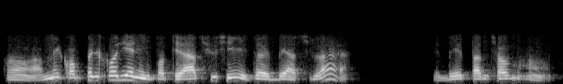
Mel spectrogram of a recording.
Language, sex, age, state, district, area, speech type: Odia, male, 60+, Odisha, Gajapati, rural, conversation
